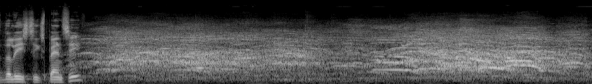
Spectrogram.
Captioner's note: audience yells suggestions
